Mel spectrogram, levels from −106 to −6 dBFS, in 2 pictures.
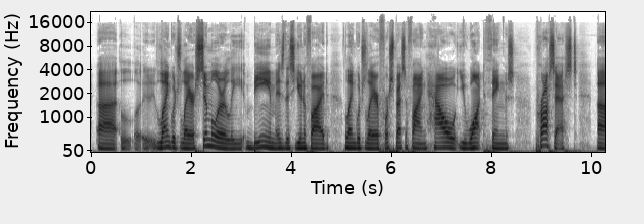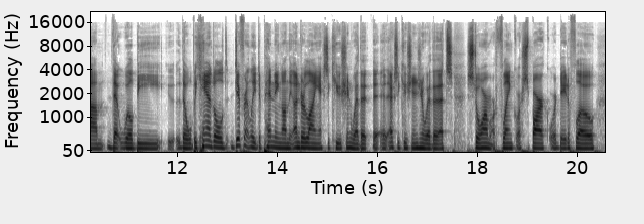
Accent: American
